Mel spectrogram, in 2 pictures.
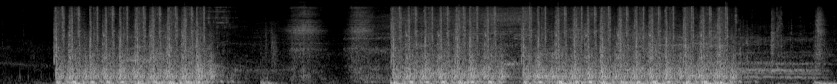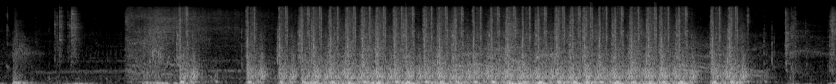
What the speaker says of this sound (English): I think you are shooting at your walls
